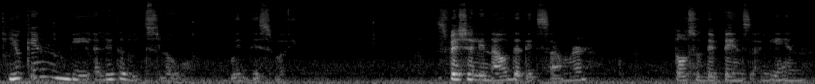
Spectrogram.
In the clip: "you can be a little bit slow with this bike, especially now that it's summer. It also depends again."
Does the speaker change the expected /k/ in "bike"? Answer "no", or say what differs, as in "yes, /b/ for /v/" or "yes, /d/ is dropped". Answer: yes, /k/ is dropped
